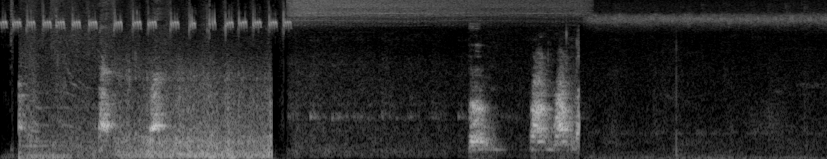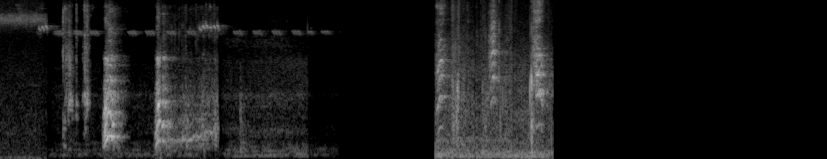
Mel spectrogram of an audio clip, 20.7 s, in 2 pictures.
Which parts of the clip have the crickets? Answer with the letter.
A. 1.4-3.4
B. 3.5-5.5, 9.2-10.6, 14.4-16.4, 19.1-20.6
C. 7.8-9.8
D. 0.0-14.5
D.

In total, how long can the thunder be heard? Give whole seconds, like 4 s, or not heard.
2 s.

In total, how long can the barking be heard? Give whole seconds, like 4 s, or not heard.
7 s.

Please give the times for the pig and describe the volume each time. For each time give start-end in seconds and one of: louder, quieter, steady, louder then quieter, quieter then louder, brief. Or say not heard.
not heard.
